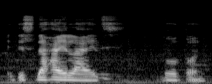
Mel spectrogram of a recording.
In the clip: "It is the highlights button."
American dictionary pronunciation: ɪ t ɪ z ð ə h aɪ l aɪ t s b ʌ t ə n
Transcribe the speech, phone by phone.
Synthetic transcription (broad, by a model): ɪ t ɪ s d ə h aɪ l aɪ t s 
